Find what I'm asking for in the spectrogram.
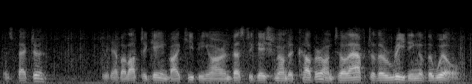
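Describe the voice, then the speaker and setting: An actor playing a sharp, methodical investigator with a brisk, matter-of-fact manner in 1940s radio mystery style. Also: male voice, deep voice, steady tone, close to an everyday voice. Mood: assured, reasoning. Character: sharp, methodical male private investigator working beside police. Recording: dull, noisy old radio recording.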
